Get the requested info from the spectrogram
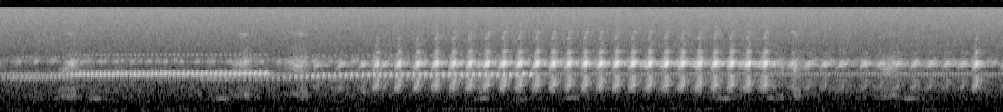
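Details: Tree frogs singing in a pond on a mid-April night in North-East Italy: rapid rattling pulse trains, several per second, building and fading, over a steady high continuous trill of mole crickets.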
